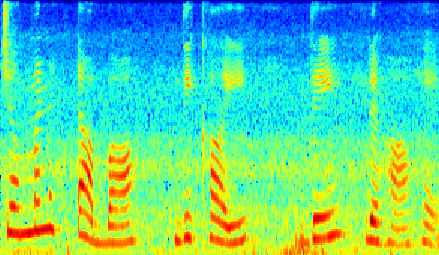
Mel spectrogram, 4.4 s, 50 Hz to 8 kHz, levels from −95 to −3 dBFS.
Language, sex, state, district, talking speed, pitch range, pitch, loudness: Punjabi, female, Punjab, Kapurthala, 80 wpm, 200-285 Hz, 240 Hz, -17 LUFS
